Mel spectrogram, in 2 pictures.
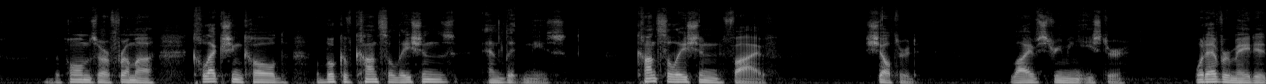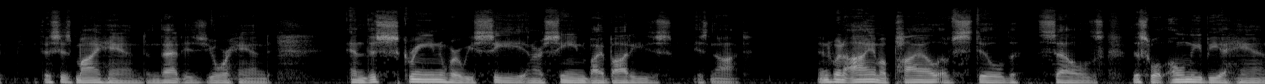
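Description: No technical faults can be heard in this speech recording.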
